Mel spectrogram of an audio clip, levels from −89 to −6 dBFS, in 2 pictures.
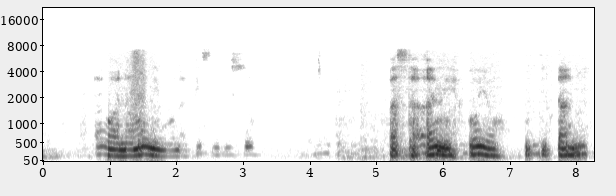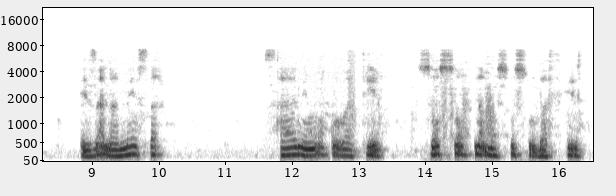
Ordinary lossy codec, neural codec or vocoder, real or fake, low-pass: MP3, 64 kbps; none; real; 7.2 kHz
